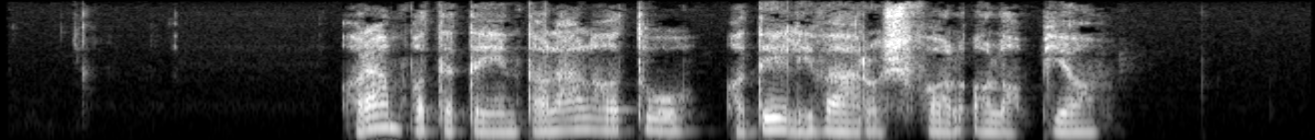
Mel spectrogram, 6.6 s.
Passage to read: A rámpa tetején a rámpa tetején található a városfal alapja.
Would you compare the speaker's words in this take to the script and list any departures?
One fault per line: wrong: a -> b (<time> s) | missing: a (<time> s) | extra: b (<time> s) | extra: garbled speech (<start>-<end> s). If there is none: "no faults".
missing: a rámpa tetején (2.6 s)
extra: déli (3.7 s)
